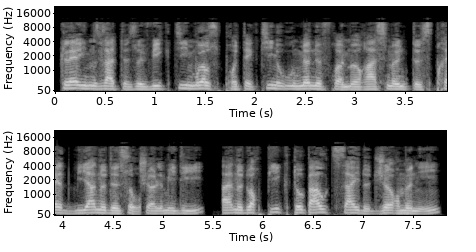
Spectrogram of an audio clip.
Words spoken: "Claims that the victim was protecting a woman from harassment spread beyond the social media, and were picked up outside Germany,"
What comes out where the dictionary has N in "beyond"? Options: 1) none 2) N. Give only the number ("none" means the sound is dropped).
2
